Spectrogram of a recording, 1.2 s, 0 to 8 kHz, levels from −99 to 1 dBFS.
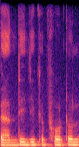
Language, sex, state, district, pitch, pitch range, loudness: Bajjika, male, Bihar, Vaishali, 145 Hz, 140-150 Hz, -15 LUFS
